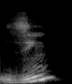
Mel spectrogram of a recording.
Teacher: lo hemos escuchado como zin, así, 10. con una I larga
